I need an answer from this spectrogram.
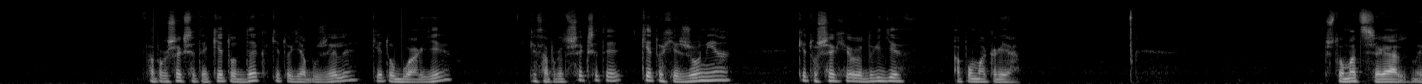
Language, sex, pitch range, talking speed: Greek, male, 115-160 Hz, 115 wpm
